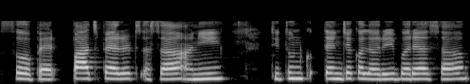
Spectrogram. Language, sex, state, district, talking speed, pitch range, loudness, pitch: Konkani, female, Goa, North and South Goa, 140 wpm, 245-265 Hz, -17 LUFS, 255 Hz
